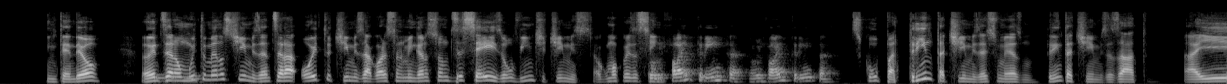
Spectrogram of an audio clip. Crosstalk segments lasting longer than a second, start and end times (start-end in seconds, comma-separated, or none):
none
